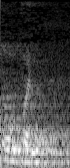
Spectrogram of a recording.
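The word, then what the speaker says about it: oven: इसको ओवन नहीं बोलते, आपने सुना होगा कई लोग ओवन बोलते हैं, बट इट is called ओवन, नॉट ओवन, ठीक है। ओवन, ओवंस, ओवन, ओवंस, ओ का साउंड यहाँ अ है, ओवंस।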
